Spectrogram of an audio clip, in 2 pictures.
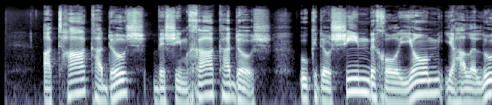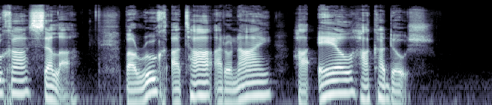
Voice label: Kdusht HaSheim Spoken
